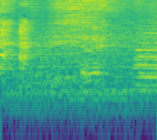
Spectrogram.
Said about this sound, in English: pause for a minute. We'll let the train go by. That's right.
